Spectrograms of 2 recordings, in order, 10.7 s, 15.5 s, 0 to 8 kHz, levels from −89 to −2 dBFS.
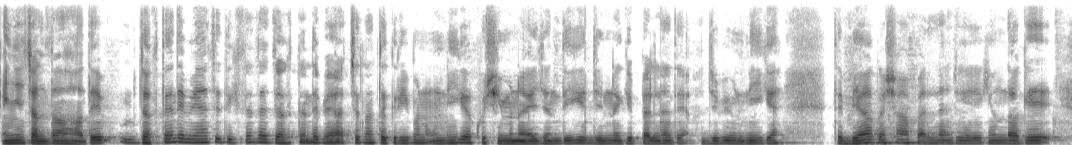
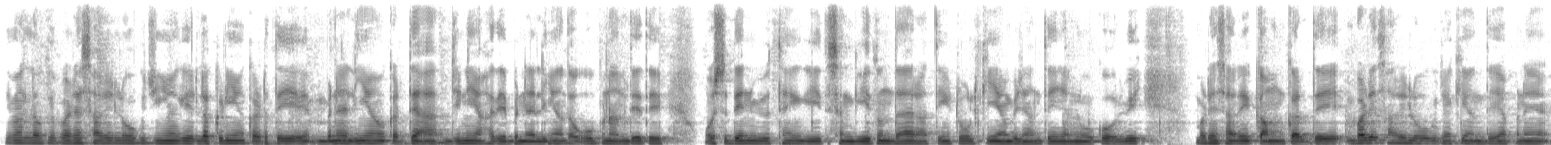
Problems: none marked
